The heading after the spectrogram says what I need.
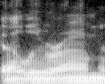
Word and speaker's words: Eliran: this uh i'm sorry your name is pronounced eliran is that am i right yes i don't want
